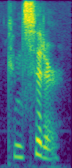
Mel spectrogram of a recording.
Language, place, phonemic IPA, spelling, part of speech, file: English, California, /kənˈsɪd.əɹ/, consider, verb, En-us-consider.ogg
- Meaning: 1. To think about seriously 2. To think about something seriously or carefully: to deliberate 3. To think about whether one will do (an action); to weigh as a possible course of action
